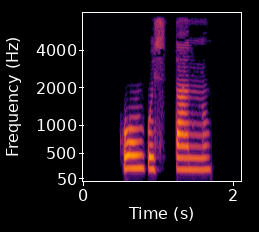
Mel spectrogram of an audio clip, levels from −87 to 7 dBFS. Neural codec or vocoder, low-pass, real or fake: none; 7.2 kHz; real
